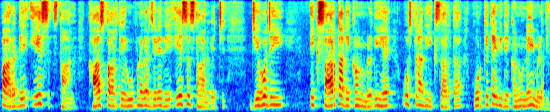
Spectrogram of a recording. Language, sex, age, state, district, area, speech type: Punjabi, male, 45-60, Punjab, Rupnagar, rural, spontaneous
